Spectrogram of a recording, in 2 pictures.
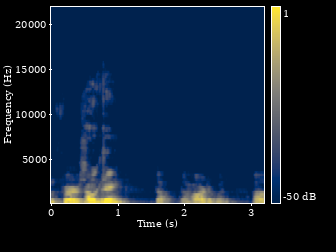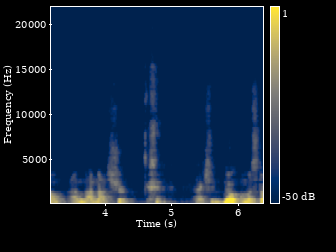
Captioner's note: laugh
